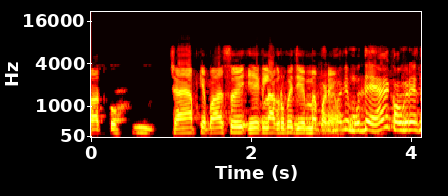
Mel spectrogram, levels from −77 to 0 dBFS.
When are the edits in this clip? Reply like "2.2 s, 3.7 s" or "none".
3.1 s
